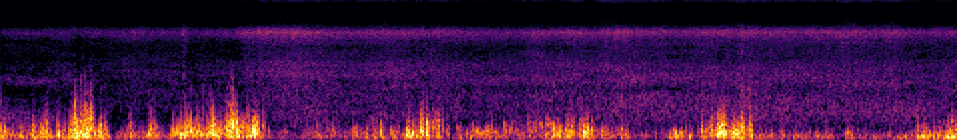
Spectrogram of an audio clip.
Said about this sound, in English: because it's windy out here and you're going to hear the water. And I'm trying to get as close as I can right now. I want you to hear this natural waves of the lake or ocean, whatever you want to call it, and uh, out here.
